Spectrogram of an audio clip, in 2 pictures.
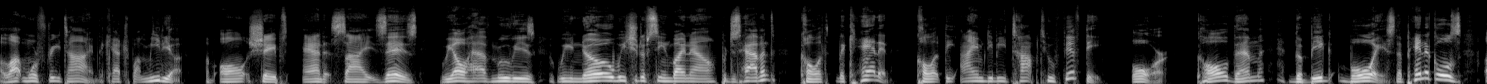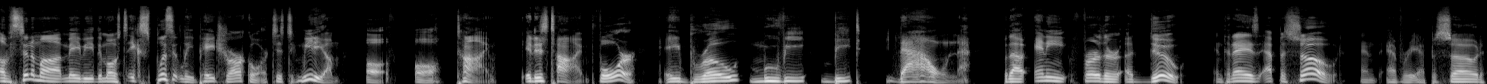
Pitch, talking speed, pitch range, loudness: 140 Hz, 160 wpm, 125-155 Hz, -18 LUFS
